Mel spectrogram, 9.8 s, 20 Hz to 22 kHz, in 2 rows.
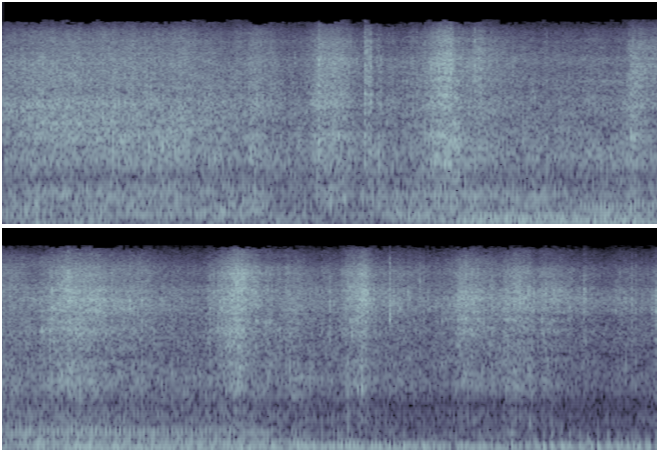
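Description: KTM EXC-F 250 single-cylinder four-stroke enduro engine under way. It runs at low revs, picks up about three seconds in, holds a steady higher note for a few seconds, then eases back. Wind noise on the microphone throughout.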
